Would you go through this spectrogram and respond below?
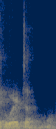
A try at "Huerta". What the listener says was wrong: It's just where. don't- Yeah, you don't pronounce the H. Like the word where. You roll your R obviously better than that.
